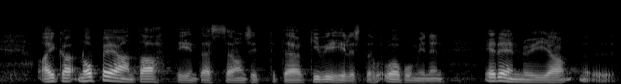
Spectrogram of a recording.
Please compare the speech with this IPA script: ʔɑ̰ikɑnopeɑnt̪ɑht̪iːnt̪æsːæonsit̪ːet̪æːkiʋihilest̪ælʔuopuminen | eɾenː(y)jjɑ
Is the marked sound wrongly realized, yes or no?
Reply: no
